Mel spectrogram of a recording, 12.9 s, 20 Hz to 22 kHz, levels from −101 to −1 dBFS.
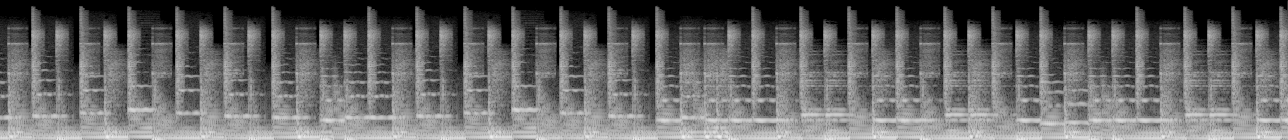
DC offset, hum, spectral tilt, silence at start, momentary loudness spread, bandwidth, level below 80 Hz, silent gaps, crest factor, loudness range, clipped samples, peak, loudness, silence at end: under 0.1%; none; -5 dB/octave; 0 s; 3 LU; 18 kHz; -26 dBFS; none; 14 dB; 1 LU; under 0.1%; -4 dBFS; -19 LUFS; 0 s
